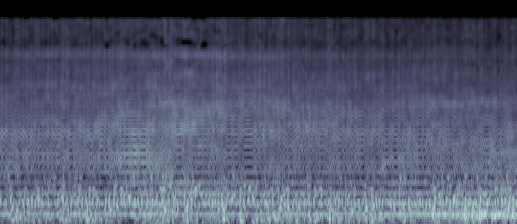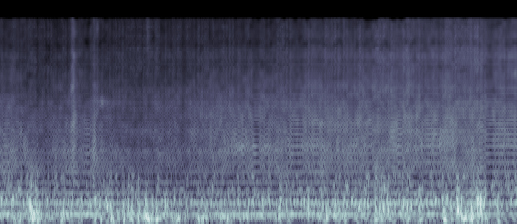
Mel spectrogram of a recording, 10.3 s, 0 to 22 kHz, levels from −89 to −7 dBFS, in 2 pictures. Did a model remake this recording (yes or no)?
yes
